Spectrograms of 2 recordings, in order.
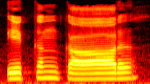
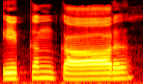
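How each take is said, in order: First: It is said as one word, Ekankar. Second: The same.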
